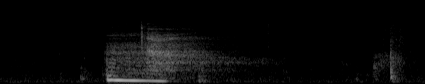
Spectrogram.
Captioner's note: Emma sighs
